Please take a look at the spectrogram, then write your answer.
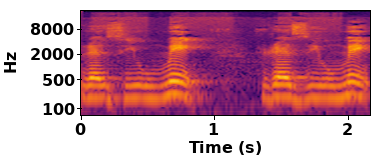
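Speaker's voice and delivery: रेज्यूमे ending in "may"; low, measured रेज्यूमे, last vowel sounded; French-derived pronunciation. Shown as a demonstration. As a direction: say रेज्यूमे as "rez-yoo-may". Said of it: "इसीलिए इसका pronunciation है रेज्यूमे".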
